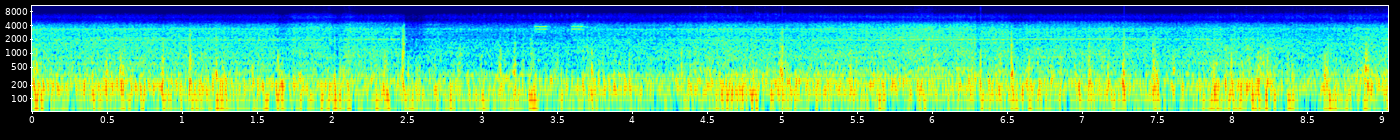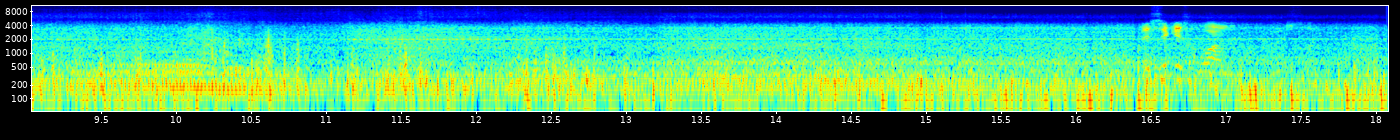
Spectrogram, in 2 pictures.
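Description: Wind rushes and rumbles steadily past a moving vehicle outdoors.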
